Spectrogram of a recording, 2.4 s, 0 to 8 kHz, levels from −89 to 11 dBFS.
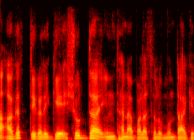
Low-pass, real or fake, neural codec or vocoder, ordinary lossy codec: none; fake; codec, 16 kHz, 4.8 kbps, FACodec; none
